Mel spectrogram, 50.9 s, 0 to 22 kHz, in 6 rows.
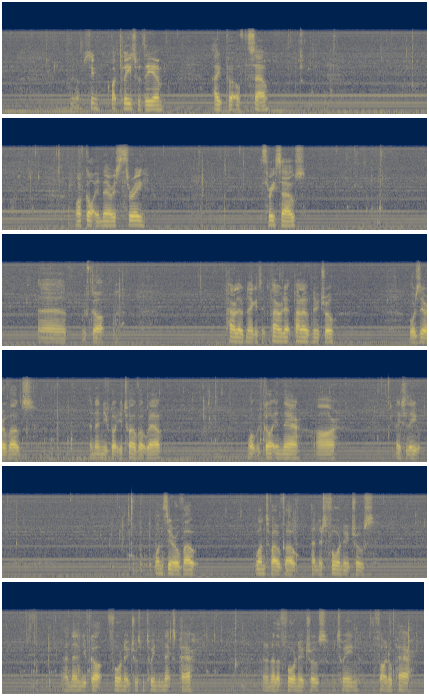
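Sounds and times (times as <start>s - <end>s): gas bubbling fizz: 0.0s - 10.3s, 23.7s - 37.0s
transformer electrical hum: 0.0s - 50.9s.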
